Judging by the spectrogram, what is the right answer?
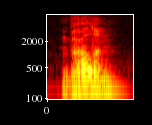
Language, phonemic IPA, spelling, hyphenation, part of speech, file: Dutch, /ˈbrɑ.lə(n)/, brallen, bral‧len, verb, Nl-brallen.ogg
- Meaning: 1. to boast, to brag 2. to be resplendent, to shine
